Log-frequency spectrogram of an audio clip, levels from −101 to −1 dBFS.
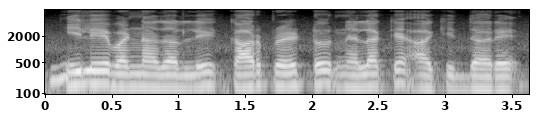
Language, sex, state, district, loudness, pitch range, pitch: Kannada, male, Karnataka, Bangalore, -16 LUFS, 130-155 Hz, 140 Hz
